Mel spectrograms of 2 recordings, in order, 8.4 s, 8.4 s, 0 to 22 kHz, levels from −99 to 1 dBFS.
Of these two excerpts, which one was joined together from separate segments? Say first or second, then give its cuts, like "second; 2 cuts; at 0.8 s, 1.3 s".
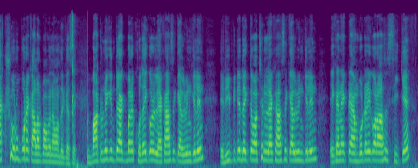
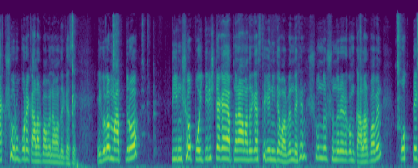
first; 1 cut; at 1.7 s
